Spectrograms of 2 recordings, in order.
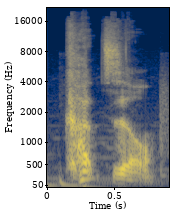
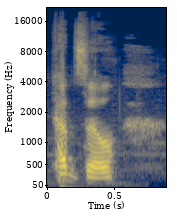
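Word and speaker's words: Kutzil: make an effort here this is cut zil that's how you say it cut zil malament Exemplar it is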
